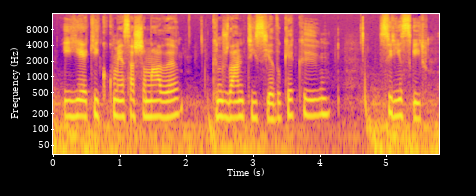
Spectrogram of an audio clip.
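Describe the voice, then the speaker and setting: Speaking at a moderate pace, a woman with a fairly low voice keeps a monotone, flat intonation. She leaves long, frequent pauses while music plays in the background. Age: 30s. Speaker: storyteller. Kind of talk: testimony.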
